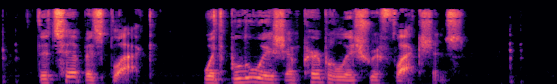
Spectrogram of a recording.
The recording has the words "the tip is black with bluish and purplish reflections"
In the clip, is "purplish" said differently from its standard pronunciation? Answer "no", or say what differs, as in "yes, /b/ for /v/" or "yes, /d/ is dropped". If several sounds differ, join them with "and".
no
